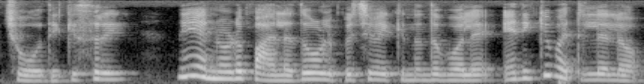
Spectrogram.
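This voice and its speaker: A woman's voice: medium pitch, fast talker, mellow, close to an everyday voice. A woman reading as a teasing, tender young husband. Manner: playful, affectionate teasing.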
